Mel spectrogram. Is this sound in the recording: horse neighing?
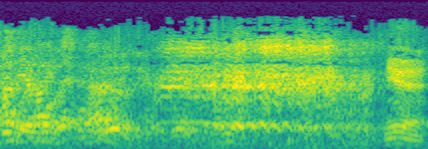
yes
